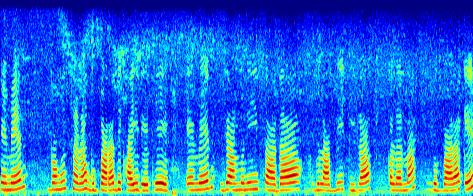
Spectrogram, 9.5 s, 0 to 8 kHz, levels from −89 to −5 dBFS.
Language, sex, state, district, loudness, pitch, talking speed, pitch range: Chhattisgarhi, female, Chhattisgarh, Raigarh, -16 LUFS, 270 Hz, 110 wpm, 255-285 Hz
